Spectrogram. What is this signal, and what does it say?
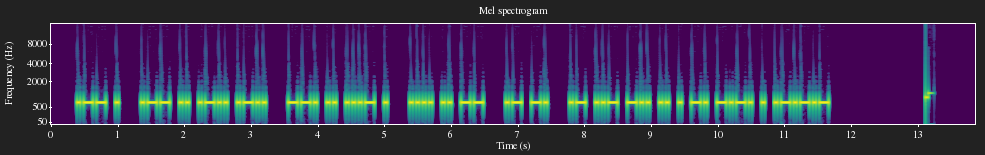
Morse code, heard as a keyed tone, about 25 wpm, 700 Hz. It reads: WE WILL GIVE HIM AN AUDIENCE.
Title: Sentences from Top 1000 Words - Review Part 5 - 25wpm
